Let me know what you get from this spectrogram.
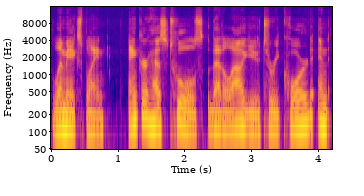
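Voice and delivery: light, even podcast ad read. Acted. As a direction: sell the app smoothly. A recorded podcast ad.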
